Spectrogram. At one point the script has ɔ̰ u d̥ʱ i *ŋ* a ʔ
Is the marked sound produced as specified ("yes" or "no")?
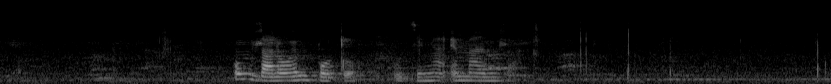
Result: yes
